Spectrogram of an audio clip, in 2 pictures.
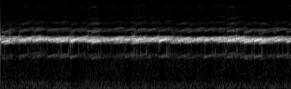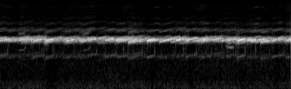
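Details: Nighttime early-year frog pond with spring peepers in full chorus: countless high, sharp peeps stacked together into a constant, pulsing shrill drone.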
